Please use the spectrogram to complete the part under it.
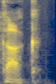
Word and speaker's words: kak: Maybe I actually understood it as cock as in the P. – No, no, no, no, no. It's spelled K A K.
